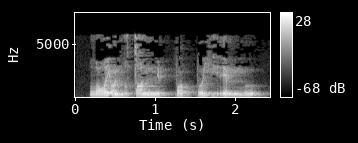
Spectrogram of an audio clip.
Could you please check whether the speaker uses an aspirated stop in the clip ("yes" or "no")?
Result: no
